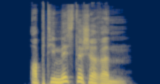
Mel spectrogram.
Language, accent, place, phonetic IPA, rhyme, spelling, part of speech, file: German, Germany, Berlin, [ˌɔptiˈmɪstɪʃəʁəm], -ɪstɪʃəʁəm, optimistischerem, adjective, De-optimistischerem.ogg
- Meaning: strong dative masculine/neuter singular comparative degree of optimistisch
